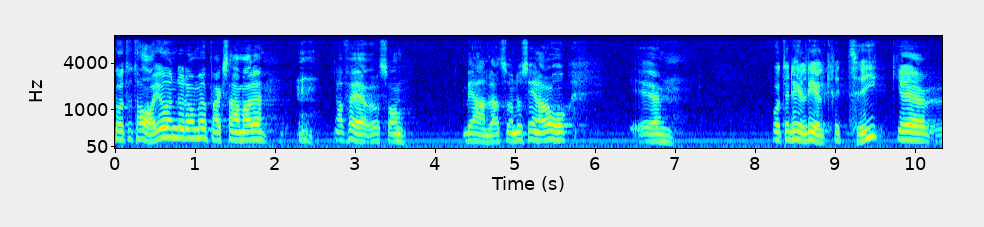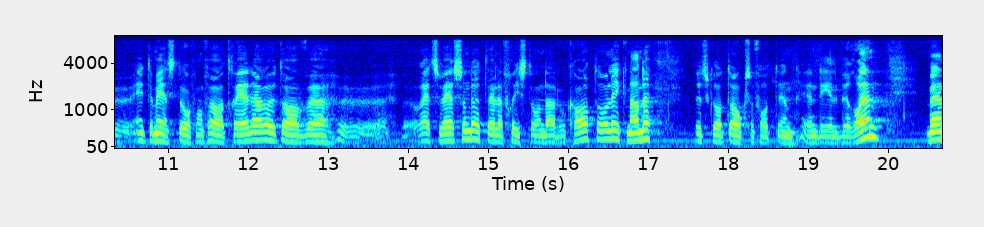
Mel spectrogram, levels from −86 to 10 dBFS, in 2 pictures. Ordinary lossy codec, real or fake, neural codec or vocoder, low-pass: none; real; none; 7.2 kHz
